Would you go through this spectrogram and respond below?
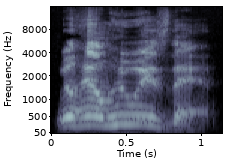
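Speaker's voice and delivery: loud, high-pitched demand; calling down. Acted. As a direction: call it out to someone below. Calling down to the sergeant.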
